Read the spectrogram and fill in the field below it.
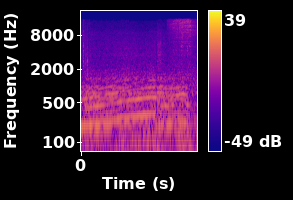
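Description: Turbocharged 740bhp Audi RS3 accelerating hard, its engine note rising steadily toward the red line, loud and close with a brief shift-like dip near the end.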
